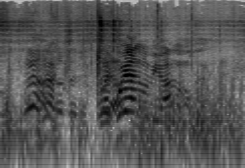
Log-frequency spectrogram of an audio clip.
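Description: Speech: people's voices talking in two short stretches, over a steady low background murmur.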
